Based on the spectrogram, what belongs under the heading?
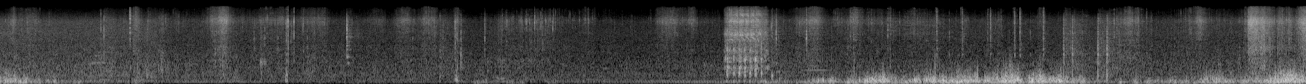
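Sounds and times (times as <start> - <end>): forest floor crackling: 0.9 - 9.4
airsoft rifle burst: 7.2 - 7.9.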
